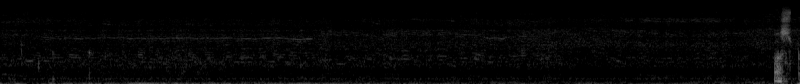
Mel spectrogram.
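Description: Faint steady hiss, with a faint high thin whistle through the first three seconds.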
